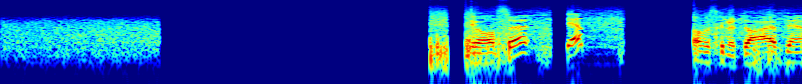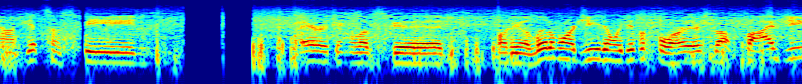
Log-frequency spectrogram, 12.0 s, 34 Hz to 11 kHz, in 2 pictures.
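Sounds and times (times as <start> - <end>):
steady rushing cockpit noise: 3.1 - 12.0.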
